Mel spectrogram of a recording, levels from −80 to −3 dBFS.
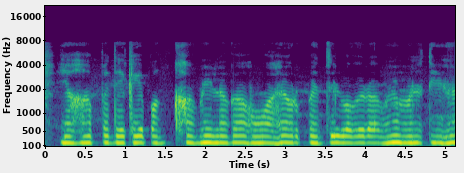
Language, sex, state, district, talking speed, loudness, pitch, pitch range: Hindi, male, Uttar Pradesh, Jyotiba Phule Nagar, 165 wpm, -13 LUFS, 185 Hz, 180-185 Hz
